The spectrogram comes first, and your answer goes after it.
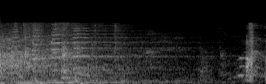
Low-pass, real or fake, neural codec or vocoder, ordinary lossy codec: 7.2 kHz; real; none; none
